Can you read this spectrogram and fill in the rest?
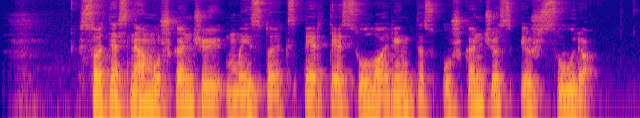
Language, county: Lithuanian, Šiauliai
